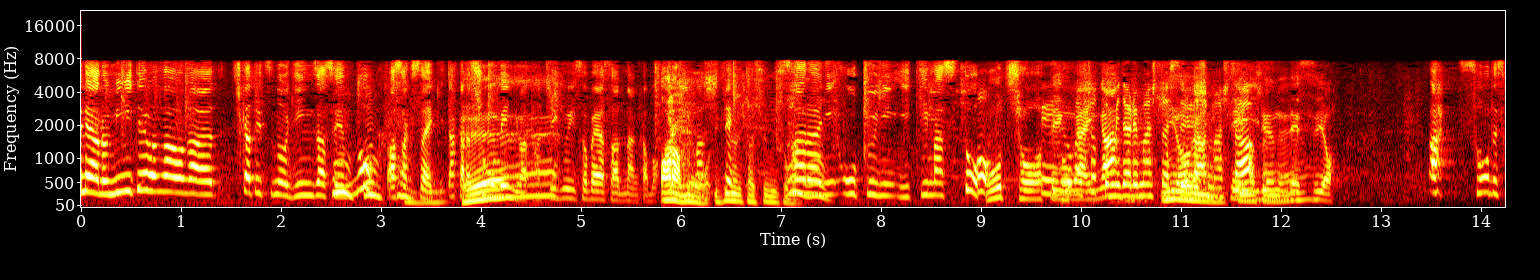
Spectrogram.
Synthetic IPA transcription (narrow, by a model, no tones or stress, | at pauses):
neano̞mʲiɲ̟it̪e̞βaɡaβaɡat͡ɕi̥kat̪e̞t͡sɨno̞ɡʲĩnd͡zasẽ̞nːo̞asakɯ̟̥saikʲid̪akaɾaɕokɯmẽ̞ɲ̟ːiβat̪at͡ɕiɡɯ̟iso̞bajasãnːãŋkamo̞ʔaɾaiomaɕiik̪ʲeaɾit̪aiɡɯisossaɾaɲ̟iokɯ̟ɲ̟iːkʲimasɨ̥t̪o̞ɕo̞ːt̪ẽ̞ɡaioɡamit̪aɾemaɕjoae̞iɾɯ̟̃nd̪e̞sɨjo̞ | a | so̞ːd̪e̞sɨ̥ka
